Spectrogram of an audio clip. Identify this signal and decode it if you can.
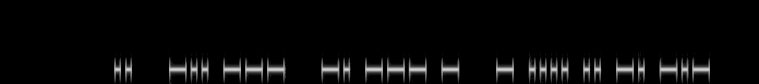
Morse code, heard as a keyed tone, about 22 wpm, 700 Hz. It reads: I DO NOT THINK
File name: practice / 22wpm / Build A Phrase - 5-Word Phrases - 22wpm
